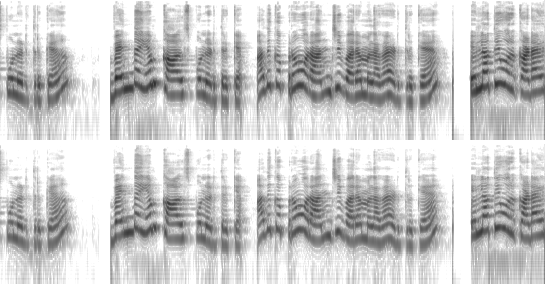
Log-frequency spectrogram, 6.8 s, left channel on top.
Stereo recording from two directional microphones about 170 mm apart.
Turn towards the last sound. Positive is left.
turn(degrees=25)  # may be behind; listen again after turning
